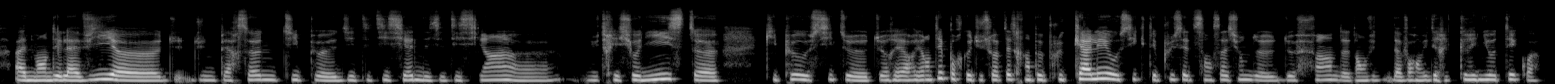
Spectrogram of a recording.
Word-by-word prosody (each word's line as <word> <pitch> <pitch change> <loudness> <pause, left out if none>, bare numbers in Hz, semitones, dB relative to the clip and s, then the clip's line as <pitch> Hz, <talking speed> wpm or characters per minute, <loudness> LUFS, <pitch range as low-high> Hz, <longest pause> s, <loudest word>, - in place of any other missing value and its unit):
à 195 - +3
demander 190 +1 +5
l'avis, 200 +6 +5
heu, 180 -2 +4
d'une 185 +3 -12
d'une 195 -1 -6
personne 205 +2 -2
type, 200 -1 -6
heu, 175 -2 +1
diététicienne, 190 +2 -3
diététicien, 180 0 -3
heu, - - -8 0.3
nutritionniste, 205 +6 +1
heu, 185 -2 +1 0.5
qui 205 - -7
peut 230 +4 -2
aussi 215 +1 -1
te 190 -5 0
te 180 +3 -7
réorienter 200 +5 0
pour 245 -3 -3
que - - -1
tu 200 0 -7
sois 210 +1 -2
peut-être 225 +1 -3
un 210 - +1
peu 215 -1 +1
plus 220 +3 -5
calé 255 +1 +7
aussi, 230 +1 +1
que 230 - -15
tu - - -4
aies - - -7
plus 220 - -7
cette 215 -2 -3
sensation 205 +1 -4
de 190 -4 -2
de 195 +1 -6
faim, 205 +3 -4
d 180 -3 -5
d'envie, 180 +2 -4
d'avoir 190 -1 -3
envie 190 +1 -2
de 210 - 0
gr 190 - -7
grignoter 215 0 +1
quoi. 185 -4 -10
200 Hz, 180 wpm, -21 LUFS, 185-215 Hz, 0.5 s, calé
